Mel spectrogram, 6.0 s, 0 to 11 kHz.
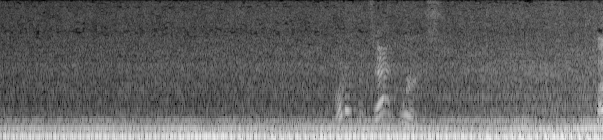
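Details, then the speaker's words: Honda K24 swapped dirt car running after dead fuel injector replaced with a stock one; even, steady fast idle on all four cylinders, no misses, healthy engine. "oh baby like a song huh oh yeah that's how she's supposed to sound like a kitten"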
